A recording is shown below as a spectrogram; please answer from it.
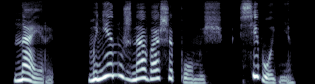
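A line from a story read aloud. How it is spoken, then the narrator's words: Decisive declaration. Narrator (Russian): решительным тоном заявила я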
